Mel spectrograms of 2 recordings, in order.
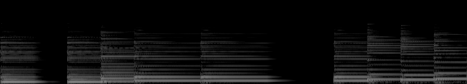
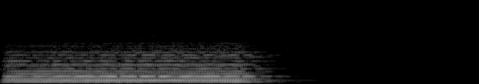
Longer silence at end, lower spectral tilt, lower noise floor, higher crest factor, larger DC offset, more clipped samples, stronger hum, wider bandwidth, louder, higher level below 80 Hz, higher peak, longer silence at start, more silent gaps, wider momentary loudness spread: second, 0 s vs 1.95 s; second, -7 dB/octave vs -10 dB/octave; second, -72 dBFS vs -79 dBFS; about the same, 14 dB vs 12 dB; neither; neither; neither; first, 8.6 kHz vs 5.6 kHz; second, -43 LUFS vs -35 LUFS; first, -70 dBFS vs -84 dBFS; about the same, -28 dBFS vs -26 dBFS; about the same, 0 s vs 0 s; neither; about the same, 7 LU vs 6 LU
